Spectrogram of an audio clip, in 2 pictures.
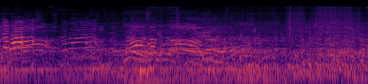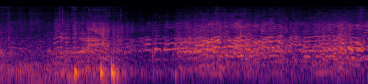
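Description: A crowd of men talk and call out all at once, close by.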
